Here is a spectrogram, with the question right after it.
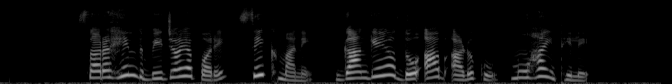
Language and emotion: Odia, neutral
